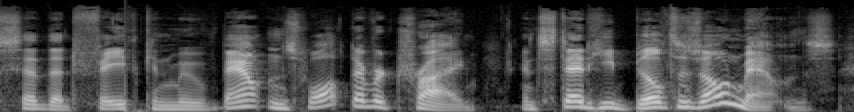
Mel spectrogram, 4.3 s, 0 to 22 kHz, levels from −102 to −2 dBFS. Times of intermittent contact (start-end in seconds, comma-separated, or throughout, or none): none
